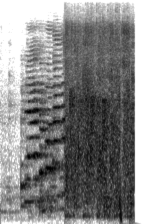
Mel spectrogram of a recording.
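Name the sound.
applause, clapping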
